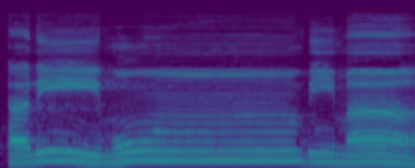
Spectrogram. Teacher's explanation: আয়দা বুন, তানবিনের পরে ইকলাবের হরফ বা আসার কারণে এখানে ইকলাব গুন্নাহ করে পড়তে হবে, অর্থাৎ তানবিনকে ছোট মিম দ্বারা পরিবর্তন করে পড়তে হবে।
